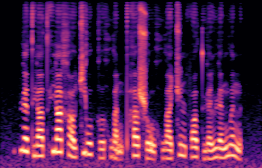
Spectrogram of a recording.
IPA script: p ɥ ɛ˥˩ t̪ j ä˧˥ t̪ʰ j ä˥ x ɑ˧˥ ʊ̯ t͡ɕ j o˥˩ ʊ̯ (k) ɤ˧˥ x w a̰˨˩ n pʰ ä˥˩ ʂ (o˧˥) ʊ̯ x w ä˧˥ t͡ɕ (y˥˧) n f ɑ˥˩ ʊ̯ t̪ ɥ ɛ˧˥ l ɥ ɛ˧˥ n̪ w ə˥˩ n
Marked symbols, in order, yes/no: yes, no, yes

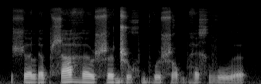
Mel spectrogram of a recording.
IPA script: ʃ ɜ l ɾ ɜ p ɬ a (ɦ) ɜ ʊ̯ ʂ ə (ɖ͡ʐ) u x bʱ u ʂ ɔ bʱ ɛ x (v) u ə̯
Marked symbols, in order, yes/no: yes, yes, yes

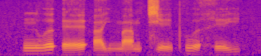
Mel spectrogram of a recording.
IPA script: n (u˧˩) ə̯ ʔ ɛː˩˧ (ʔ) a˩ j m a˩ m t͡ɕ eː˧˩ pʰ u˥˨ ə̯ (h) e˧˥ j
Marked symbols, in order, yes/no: no, yes, yes

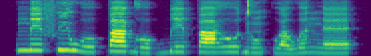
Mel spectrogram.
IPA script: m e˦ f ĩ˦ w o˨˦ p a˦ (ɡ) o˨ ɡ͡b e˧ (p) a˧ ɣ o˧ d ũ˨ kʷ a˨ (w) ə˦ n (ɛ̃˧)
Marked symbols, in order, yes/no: yes, yes, yes, no

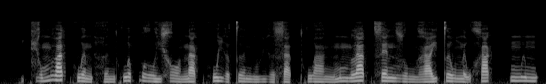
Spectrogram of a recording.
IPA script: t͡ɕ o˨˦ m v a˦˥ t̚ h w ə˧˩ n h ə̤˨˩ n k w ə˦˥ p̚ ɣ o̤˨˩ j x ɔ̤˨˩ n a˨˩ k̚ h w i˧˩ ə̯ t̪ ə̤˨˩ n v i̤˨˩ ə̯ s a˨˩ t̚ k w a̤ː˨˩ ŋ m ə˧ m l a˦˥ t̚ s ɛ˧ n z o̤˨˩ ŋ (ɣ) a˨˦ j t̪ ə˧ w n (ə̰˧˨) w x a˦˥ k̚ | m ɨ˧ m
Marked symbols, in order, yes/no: yes, yes

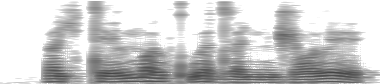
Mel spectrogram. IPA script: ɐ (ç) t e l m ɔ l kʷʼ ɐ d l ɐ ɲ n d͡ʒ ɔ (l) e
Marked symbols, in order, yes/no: yes, yes

